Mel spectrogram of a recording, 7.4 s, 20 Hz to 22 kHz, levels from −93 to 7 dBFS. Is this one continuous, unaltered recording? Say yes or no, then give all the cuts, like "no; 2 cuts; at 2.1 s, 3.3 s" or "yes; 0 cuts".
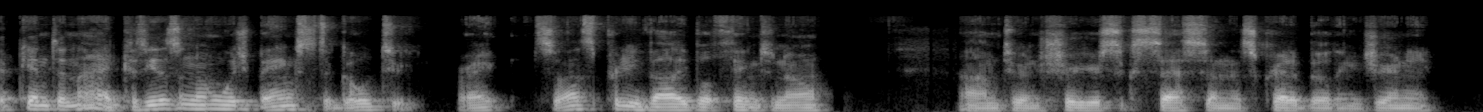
yes; 0 cuts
